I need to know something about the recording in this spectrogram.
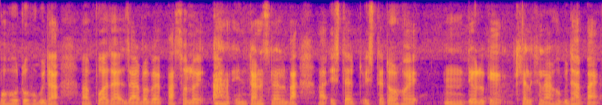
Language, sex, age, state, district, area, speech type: Assamese, male, 18-30, Assam, Tinsukia, urban, spontaneous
